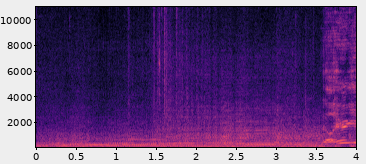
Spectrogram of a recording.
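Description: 2023 Lexus IS 500 F-Sport V8 in Sport Plus mode, its exhaust giving a loud, steady rumbling drone throughout, with a whirring rise near the end.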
